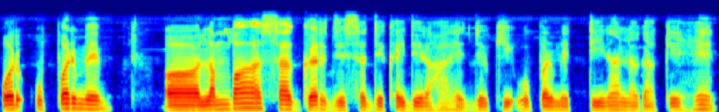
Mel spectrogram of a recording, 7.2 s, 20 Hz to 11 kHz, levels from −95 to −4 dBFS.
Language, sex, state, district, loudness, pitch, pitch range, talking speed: Hindi, male, Arunachal Pradesh, Papum Pare, -18 LUFS, 115 Hz, 110-130 Hz, 150 wpm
